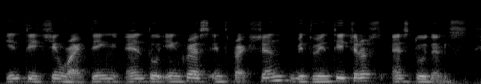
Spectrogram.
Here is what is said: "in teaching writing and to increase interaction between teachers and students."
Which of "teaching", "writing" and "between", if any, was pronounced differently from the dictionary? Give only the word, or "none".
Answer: none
